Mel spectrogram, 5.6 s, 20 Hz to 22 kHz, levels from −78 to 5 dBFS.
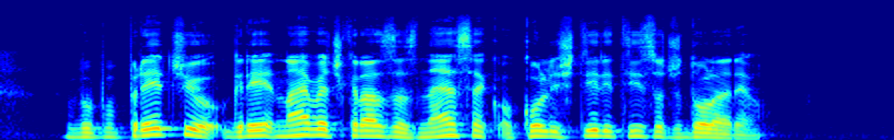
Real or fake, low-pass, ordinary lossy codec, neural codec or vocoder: real; 14.4 kHz; none; none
